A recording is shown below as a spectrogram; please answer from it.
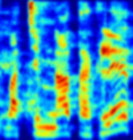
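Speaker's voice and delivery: ordinary talk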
